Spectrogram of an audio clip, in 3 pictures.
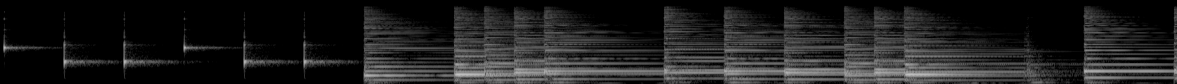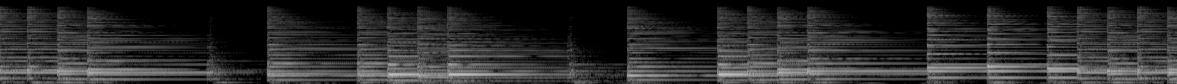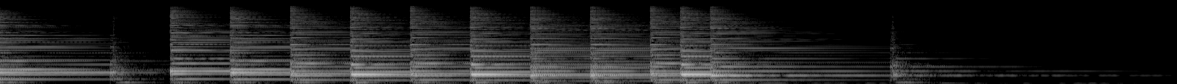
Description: Metal minuet SAKTE

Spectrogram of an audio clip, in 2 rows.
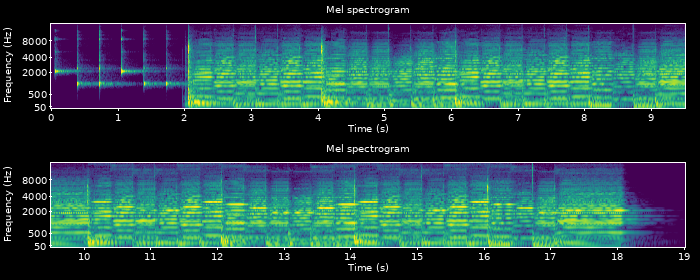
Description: Sjanti FAST 180

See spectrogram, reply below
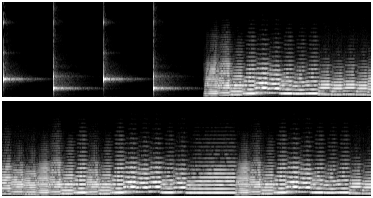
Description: G minor etude SAKTE

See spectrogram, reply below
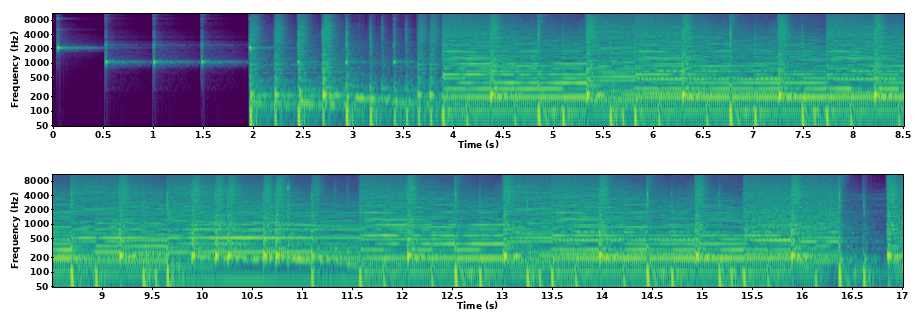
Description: Heavy metal FORT

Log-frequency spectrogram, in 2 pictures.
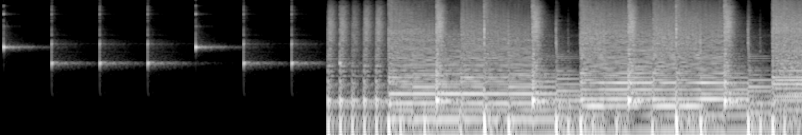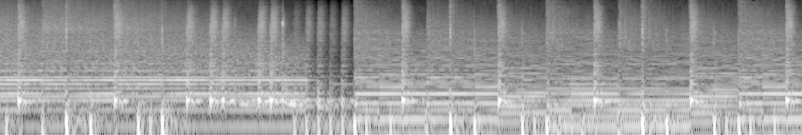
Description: Pirate rock FORT

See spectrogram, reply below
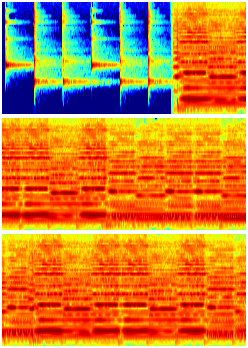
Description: Irsk melodi MEDIUM

